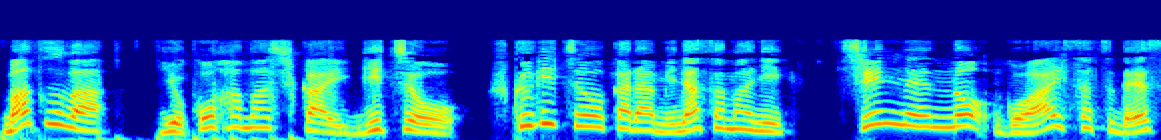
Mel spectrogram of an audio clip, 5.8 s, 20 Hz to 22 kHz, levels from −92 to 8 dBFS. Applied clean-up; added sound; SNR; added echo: neural mask model Resemble Enhance denoiser.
